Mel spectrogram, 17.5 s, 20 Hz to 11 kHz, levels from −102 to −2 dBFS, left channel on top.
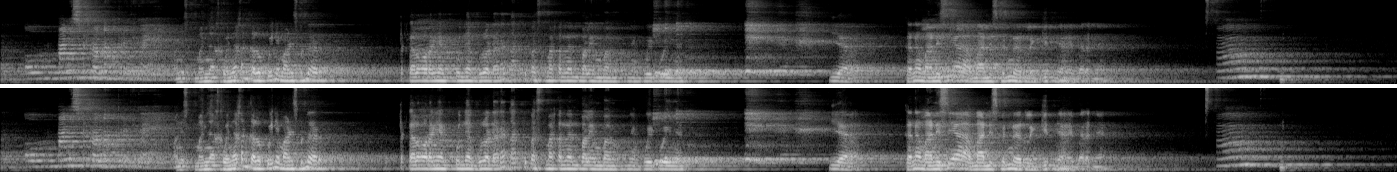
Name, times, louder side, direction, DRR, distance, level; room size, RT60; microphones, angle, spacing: voice 1, 0.3-2.0 5.1-5.8 8.1-8.7 9.3-10.2 11.5-12.1 15.2-15.8, right 1 dB, 25° right, -3 dB, 6.7 m, -36 dB
voice 2, 2.2-4.1 5.1-8.5 10.4-10.8 11.3-13.8 16.0-16.1, right 4 dB, 80° right, 9 dB, 0.7 m, -26 dB
20.5 x 19.0 x 9.1 m, 2.9 s
head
